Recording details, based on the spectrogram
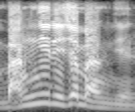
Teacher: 막일이라고 읽지 않고 막닐이 되는 이유는 이 초성에 니은이 하나가 첨가가 먼저 됩니다. 니은 첨가된 순간 비음화의 환경이 되죠?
